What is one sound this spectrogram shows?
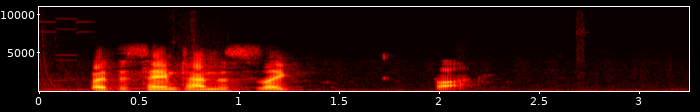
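A young man speaks briefly and loudly into a microphone, close by.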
